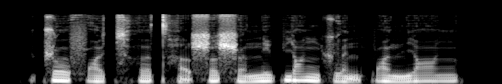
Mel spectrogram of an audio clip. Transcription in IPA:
ʈ͡ʂ o˥˩ ʊ̯ f ɑ˧˥ ʊ̯ t͡sʰ ɤ˧˥ t̪ʰ ä̰˨˩ ʂ ä˥˩ ʂ ɤ˧˥ n̪ i˧˥ p j ɑ˥˩ ŋ ʂ w ə̰˨˩ n p ɑ˥˩ ʊ̯ n̪ j ɑ˥ ŋ

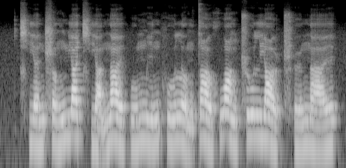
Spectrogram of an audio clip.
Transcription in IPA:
t͡ɕʰ j ɛ˨˦ n ʂ ɤ˨˦ ŋ m j ä˦ t͡ɕʰ j ä̰˨˩ n̪ a˥˨ ɪ̯ p u˨˦ m i˨˦ n f u˨˦ l ɤ̰˨˩ ŋ t̪ ɑ˥˨ ʊ̯ x w ɑ˥˨ ŋ ʈ͡ʂ u˦ l j ɑ˥˨ ʊ̯ ʈ͡ʂʰ ɻ̩˨˦ n̪ a˨˦ ɪ̯

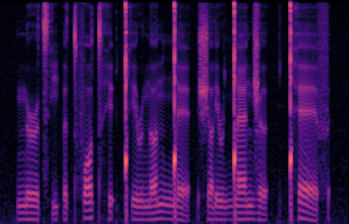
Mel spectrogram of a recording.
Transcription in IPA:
n ə˞ t͡sʼ i ʔ ə t f ɔ t h ɪ ʔ ǃʰ ɪ ɹ n ʌ n ŋ͡ǃ ɛ | ʃ ʌ ɾ ɪ ɹ ŋ͡ǃ æ n ʐ ə | ǃʰ ɛ f

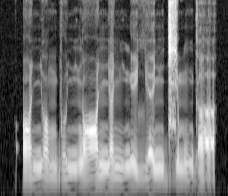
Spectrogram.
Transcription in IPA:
ʔ ɑ ɲ ɔ m b o ɲ ŋ ɑ ɲ a ɲ ŋ e ʎ ɛ ɲ d͡ʑ ə m ŋ ɡ a

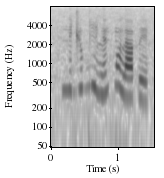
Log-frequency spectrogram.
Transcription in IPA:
n e˧ d͡ʒ o˦ ɡ i˦˨ l ɛ̃˨˦ k͡p ɔ̃˦˨ l a˨ f e˨

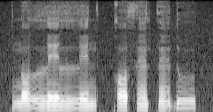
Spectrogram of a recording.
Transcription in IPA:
n ɔ˨ lː e˦ lː e˦ n kː ɔ˦ θ ɛ̃˦ t ɛ̃˨ ɗ u˨

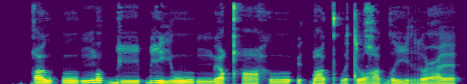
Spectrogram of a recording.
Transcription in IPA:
q uː k͡p uː ŋ͡m o ɡ͡b iː ɓ i j uː ŋ͡m ø qʰ ɑ h uː ʔ y ɡ͡b ɑ kʷʰ ɛ t u ʁ ɑ ɡʷ iː r o ʕ ɛ

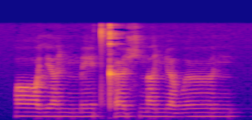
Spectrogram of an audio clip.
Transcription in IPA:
ɔː lʲ ʌː ɲ m eː t kʼ œ ç n̪ ʌ ɲ œ w ɵː ɲ

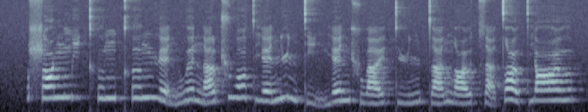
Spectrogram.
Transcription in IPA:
ʂ ɑ˥ ŋ m i˥˩ kʰ ʊ˥ ŋ kʰ ɤ˥ ŋ ɥ ɛ̰˨˩ n w ə˥˩ n ä˧˥ ʈ͡ʂ w ɔ˥ t̪ j ɛ˧˥ n y˥˩ n t̪ ḭ˨˩ ŋ j ɛ˥ n ʂ w a˧˥ ɪ̯ t̪ y˧˥ n t̪ ä˧˥ n̪ ɑ˧˥ ʊ̯ t͡s ä̰˨˩ t̪ ɑ˥˩ ʊ̯ t̪ j ɑ˥ ʊ̯

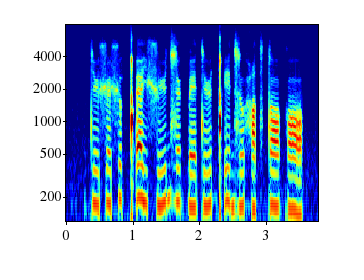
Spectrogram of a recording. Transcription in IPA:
t y ʃ ø ʃ u ǃʼ ɛ j ʃ y d͡z ø k͡p e t ʉ ǃʼ i d͡z u h ɑ t͡s t ɔ k ɔ

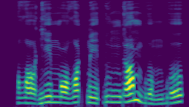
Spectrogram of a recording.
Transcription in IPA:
ðˤ e˨˩ ɡ ẽ˧ m o˨˩ ðˤ ɯ˧ k͡p ẽ˨˩ ɓ u˧ ŋ ɡ ɑ˧˥ m b o˨˩ m b o˧˥

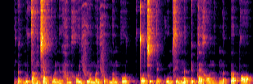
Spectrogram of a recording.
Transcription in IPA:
ɗ ə˨˩ t̚ n u˧ t̪ a˨˦ ŋ t͡ɕ a˧˩ j k ṵ˧˨ ə̯ n ɨ˧˩ h a̰˧˨ n x o˨˦ j f ɨ˧˩ ə̯ m ə̰˧˥ j f ə˨˩ p̚ ŋ ə̰ː˧˨ ŋ k o˦˥ t̚ | t̪ o˧ t͡ɕ ə˨˩ t̚ ɗ e˨˩ t̚ h w u˧˩ m s ḭ˧˥ m n ə˨˩ t̚ ɗ e˦˥ p̚ ɣ ɛ˨˩ ɣ ɔ˧ n | ŋ ə˨˩ t̚ ʔ əː˦˥ p̚ k ɔ˨˦

